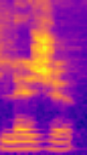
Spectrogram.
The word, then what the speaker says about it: leisure: it Leisure what do you think is the pronunciation of this word I think this leure it's Leisure because it is written over here so once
